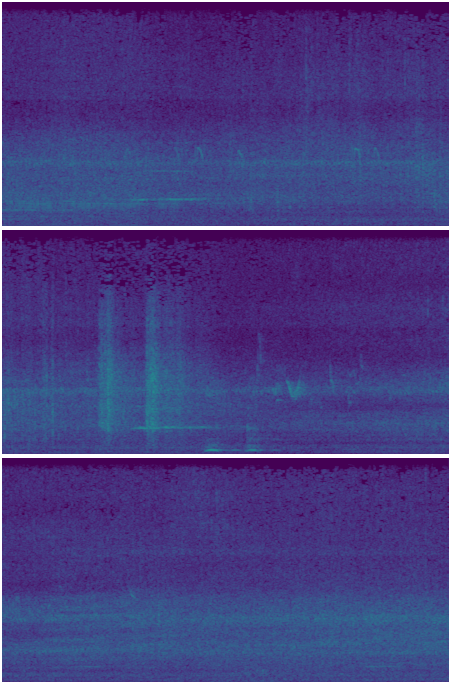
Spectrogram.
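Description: Steady outdoor background noise, with a bird giving two short, low calls about halfway through.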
